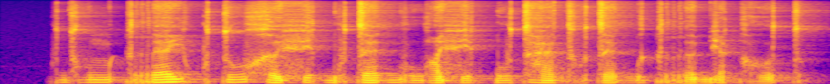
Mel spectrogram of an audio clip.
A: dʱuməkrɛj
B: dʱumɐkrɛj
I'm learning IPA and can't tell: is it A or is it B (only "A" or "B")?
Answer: A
